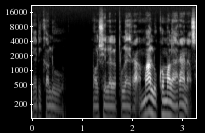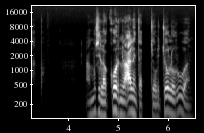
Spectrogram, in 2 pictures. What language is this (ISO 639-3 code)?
sau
